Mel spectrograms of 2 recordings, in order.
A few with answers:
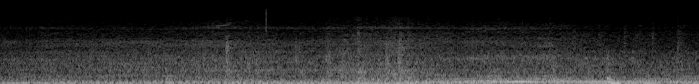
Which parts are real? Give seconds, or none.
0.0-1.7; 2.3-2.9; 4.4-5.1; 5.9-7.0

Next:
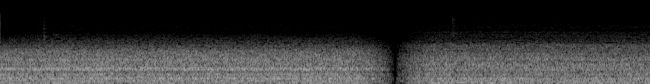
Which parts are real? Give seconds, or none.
0.0-6.5

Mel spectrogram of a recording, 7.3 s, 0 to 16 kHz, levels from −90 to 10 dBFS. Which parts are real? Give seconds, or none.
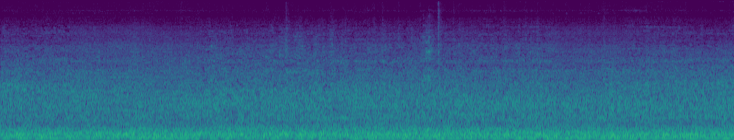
0.0-0.7; 2.0-5.5; 6.2-7.3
